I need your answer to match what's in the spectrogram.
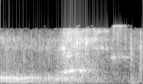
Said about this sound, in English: Listen, here comes another car. Flag them, will you? You don't have to flag them. They're stopping.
